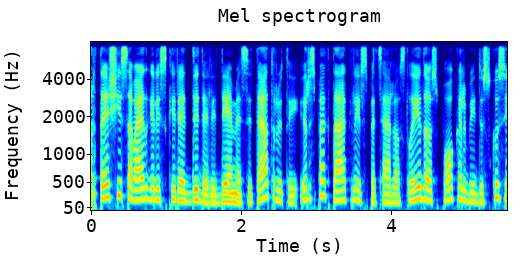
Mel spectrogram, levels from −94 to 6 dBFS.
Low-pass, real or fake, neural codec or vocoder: 7.2 kHz; real; none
